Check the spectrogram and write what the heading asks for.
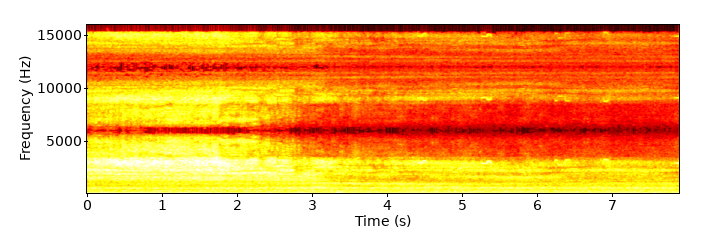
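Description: Aerosol can of expanding spray foam hissing as foam is dispensed into a pipe fitting, strong for about two and a half seconds, then fainter.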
